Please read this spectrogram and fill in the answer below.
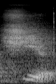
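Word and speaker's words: Hsia: Se escreve assim, H-S-I-A, porém na pronúncia sai Xia.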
